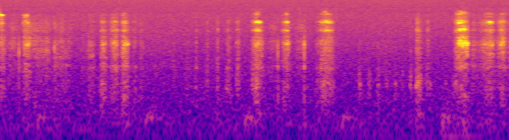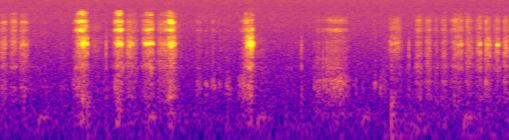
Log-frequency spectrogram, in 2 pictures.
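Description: Faint scratching of a colored pencil on textured watercolor paper: short, irregular shading strokes, sparse at first and more frequent from about halfway.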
